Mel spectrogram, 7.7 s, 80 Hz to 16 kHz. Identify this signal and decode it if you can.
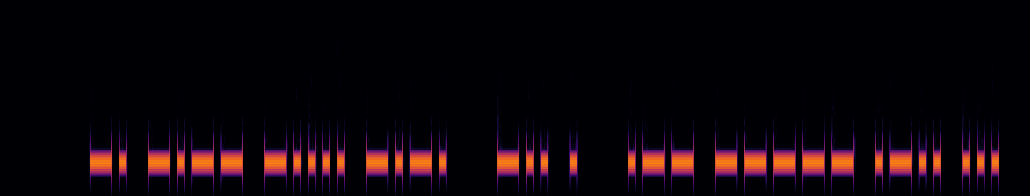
Morse code, heard as a keyed tone, about 22 wpm, 700 Hz. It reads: NY6C DE W0LS
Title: USA Callsign DE Callsign - 4 Characters - 22wpm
